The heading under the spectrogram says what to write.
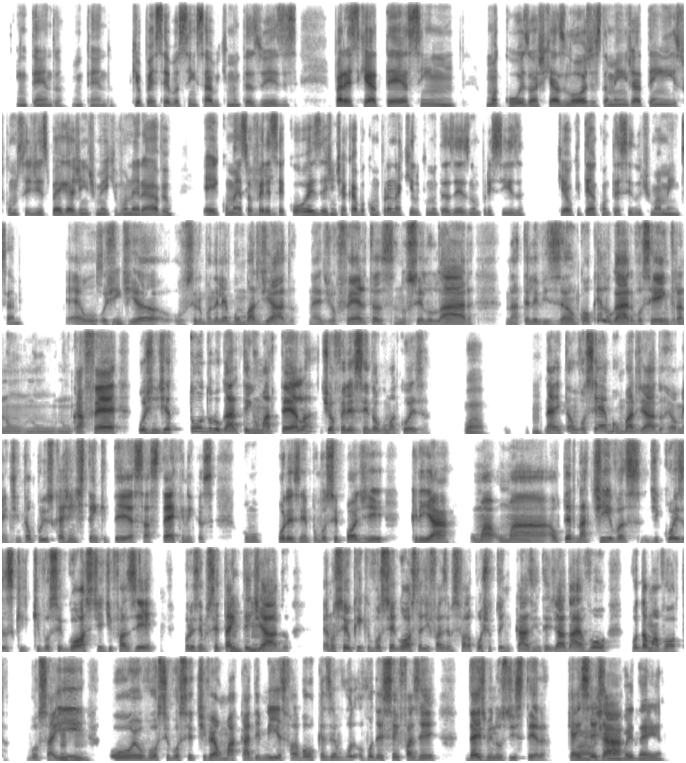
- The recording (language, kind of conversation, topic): Portuguese, advice, Como posso parar de gastar dinheiro quando estou entediado ou procurando conforto?
- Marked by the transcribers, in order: other background noise; tapping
